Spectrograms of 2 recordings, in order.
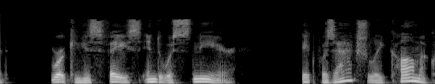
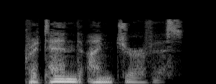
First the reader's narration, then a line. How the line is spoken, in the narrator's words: I whispered to him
